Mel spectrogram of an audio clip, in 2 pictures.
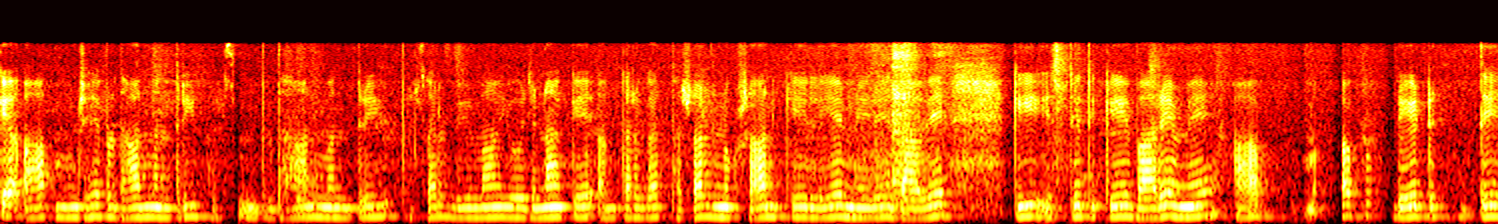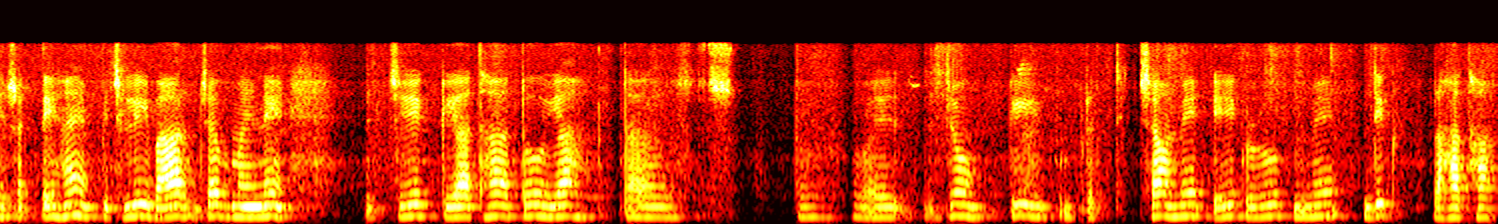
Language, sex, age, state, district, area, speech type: Hindi, female, 60+, Uttar Pradesh, Sitapur, rural, read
